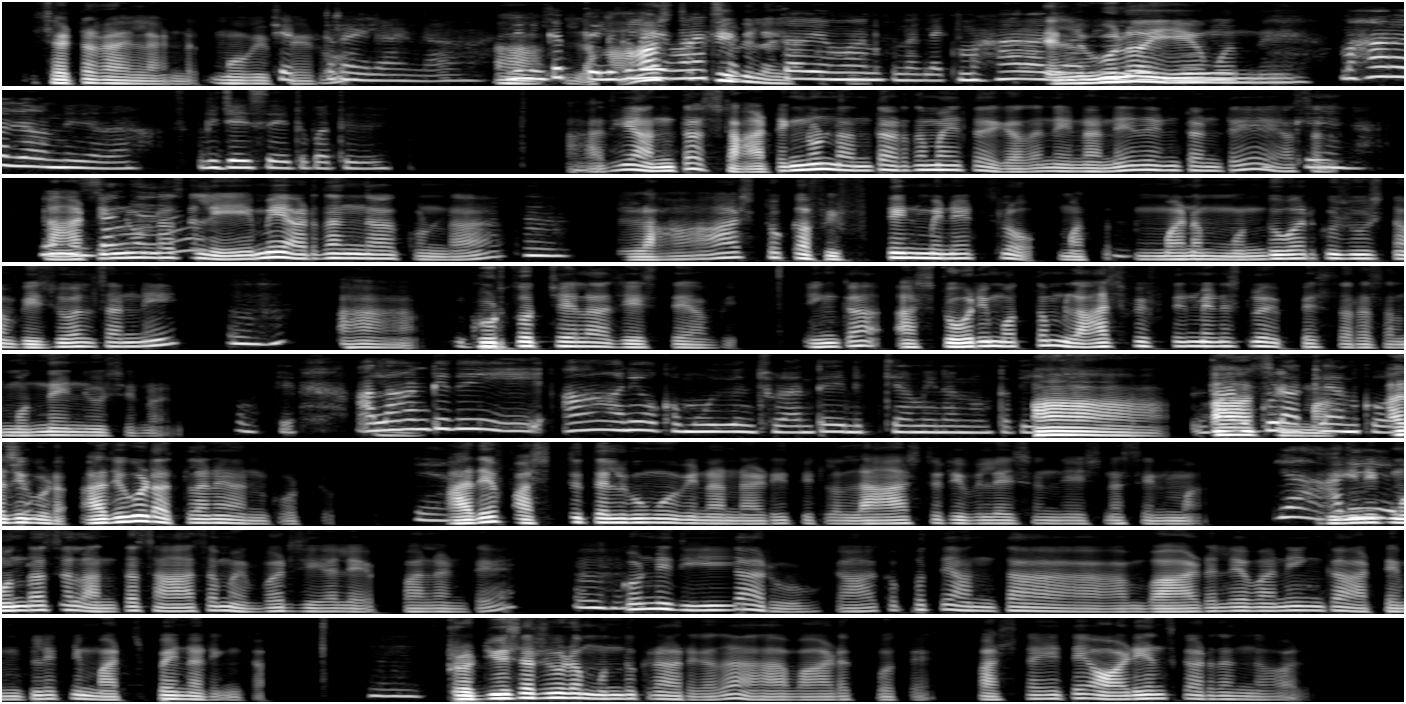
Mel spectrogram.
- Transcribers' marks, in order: in English: "మూవీ"; in English: "లాస్ట్‌కి రివీల్"; in English: "లైక్"; in English: "మూవీ"; other background noise; in English: "స్టార్టింగ్"; in English: "స్టార్టింగ్"; in English: "లాస్ట్"; in English: "ఫిఫ్టీన్ మినిట్స్‌లో"; in English: "విజువల్స్"; in English: "స్టోరీ"; in English: "లాస్ట్ ఫిఫ్టీన్ మినిట్స్‌లో"; in English: "మూవీ"; in English: "ఫస్ట్"; in English: "మూవీ"; in English: "లాస్ట్ రివలేషన్"; in English: "టెంప్లేట్‌ని"; in English: "ప్రొడ్యూసర్స్"; in English: "ఆడియన్స్‌కి"
- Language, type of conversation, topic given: Telugu, podcast, సినిమా ముగింపు ప్రేక్షకుడికి సంతృప్తిగా అనిపించాలంటే ఏమేం విషయాలు దృష్టిలో పెట్టుకోవాలి?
